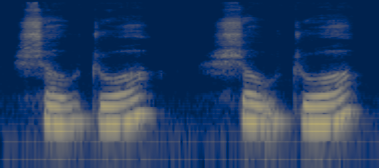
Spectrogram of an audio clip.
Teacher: here the second tone remains unchanged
